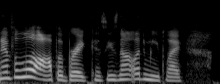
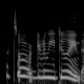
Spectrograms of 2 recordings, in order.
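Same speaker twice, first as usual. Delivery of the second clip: voicing the chill dog; 7 semitones higher than usual. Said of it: "He's like".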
